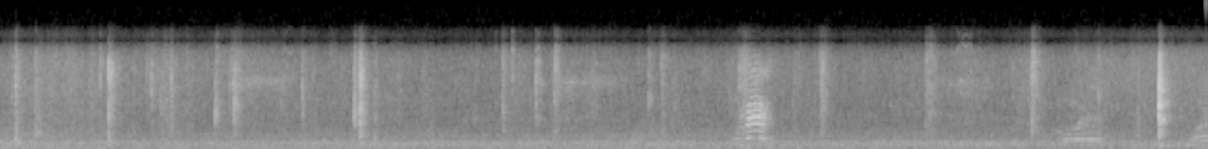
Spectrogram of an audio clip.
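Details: Hungry female pet Snowshoe cat, circling in hope of food, makes short baby-like meows: one wavering cry mid-way, then two brief ones near the end, over a steady background hiss with occasional clicks.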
